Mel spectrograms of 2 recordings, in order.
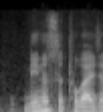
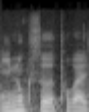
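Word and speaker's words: Linus Torvalds: 일단 틀린 매 용이 조금 있었죠 해외에서 뭐 리누스 토발즈 라는 대학생 이름은 이녹스 토발즈 라고 제가 발음할 수 없고 또 보통 그 ubuntu 닷컴은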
